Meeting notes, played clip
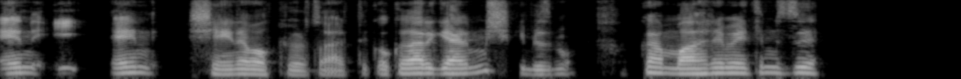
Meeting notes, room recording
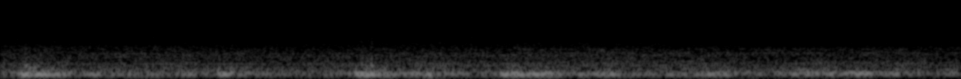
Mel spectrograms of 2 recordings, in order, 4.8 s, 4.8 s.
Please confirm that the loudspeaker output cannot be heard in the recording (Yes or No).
Yes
